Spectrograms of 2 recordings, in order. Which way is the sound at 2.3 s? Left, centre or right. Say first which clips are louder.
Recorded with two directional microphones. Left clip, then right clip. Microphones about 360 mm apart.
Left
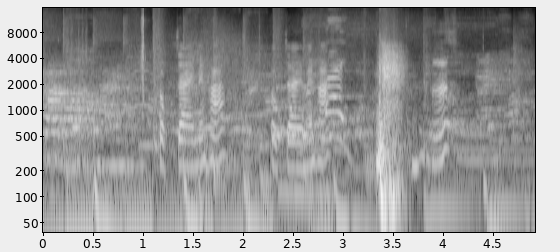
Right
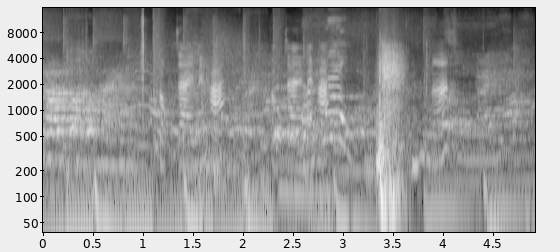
Right 1 dB; centre.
